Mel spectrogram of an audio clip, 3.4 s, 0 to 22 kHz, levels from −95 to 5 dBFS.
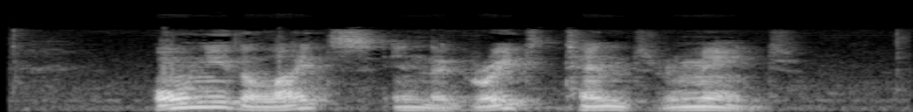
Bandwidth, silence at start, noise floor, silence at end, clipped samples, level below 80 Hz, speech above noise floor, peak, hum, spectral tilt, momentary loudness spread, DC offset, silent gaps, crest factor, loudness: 7.6 kHz; 0.55 s; -48 dBFS; 0.6 s; under 0.1%; -48 dBFS; 32 dB; 0 dBFS; none; -7.5 dB/octave; 10 LU; under 0.1%; none; 18 dB; -17 LUFS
